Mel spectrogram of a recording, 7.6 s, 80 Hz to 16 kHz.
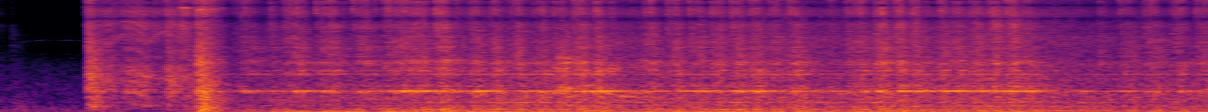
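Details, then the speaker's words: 1995 Jeep Wrangler YJ on a cold day: cranks and catches, uneven idle with a loose metallic rattle from underneath; owner suspects the catalytic converter or muffler, not confirmed. "Seems to be coming from the exhaust system somewhere. I think I've narrowed it down to either the catalytic converter or the muffler, but I'm not 100% sure which one."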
